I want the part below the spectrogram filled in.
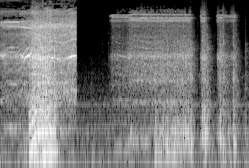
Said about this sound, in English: I'm gonna drill my first pilot hole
